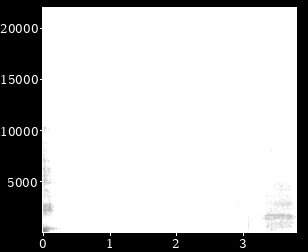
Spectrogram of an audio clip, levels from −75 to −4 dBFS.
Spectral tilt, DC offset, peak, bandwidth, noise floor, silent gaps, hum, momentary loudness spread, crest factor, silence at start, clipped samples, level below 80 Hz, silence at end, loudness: -3.5 dB/octave; under 0.1%; -30 dBFS; 15.5 kHz; under -90 dBFS; 0.84-2.89 s; none; 16 LU; 26 dB; 0 s; under 0.1%; -86 dBFS; 0 s; -55 LUFS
